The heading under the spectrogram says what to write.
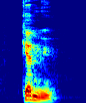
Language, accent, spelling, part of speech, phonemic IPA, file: French, France, camus, adjective, /ka.my/, LL-Q150 (fra)-camus.wav
- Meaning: flat-nosed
